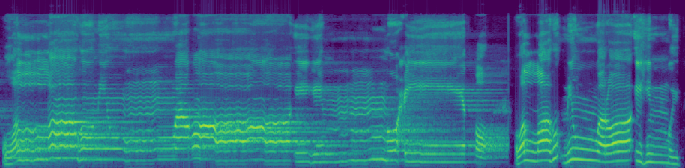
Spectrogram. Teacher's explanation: یہ میم ساکن ہے، اس کے بعد یہ میم مشدد ہے، تو لہٰذا میم ساکن کو میم مشدد کے اندر ملائیں گے، ادغام شفوی اسی کا نام ہے، اس کو کہتے ہیں من ورائہم محیط۔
